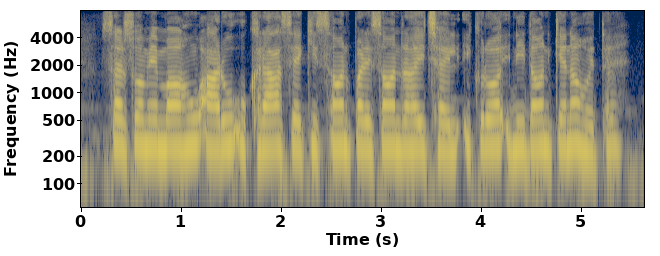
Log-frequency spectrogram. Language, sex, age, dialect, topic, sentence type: Maithili, female, 18-24, Angika, agriculture, question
